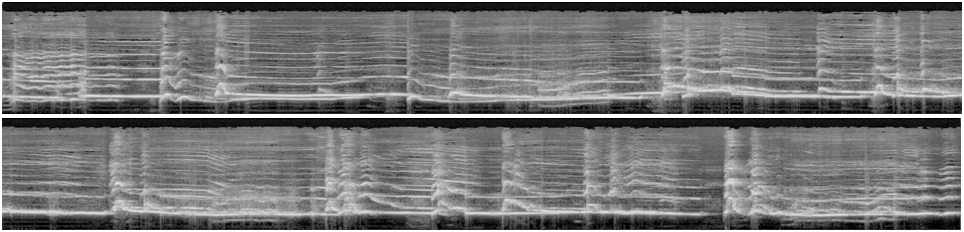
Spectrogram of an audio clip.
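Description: Three miniature schnauzers howling together, a parent and its offspring: long drawn-out howls at different pitches, overlapping almost continuously, with a short break near the end.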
